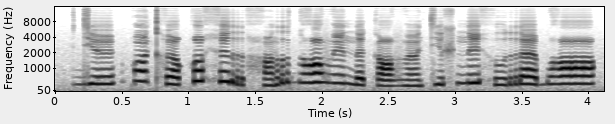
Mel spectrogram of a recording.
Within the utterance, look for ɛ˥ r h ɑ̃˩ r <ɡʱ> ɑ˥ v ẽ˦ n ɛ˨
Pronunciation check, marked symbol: correct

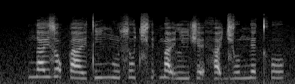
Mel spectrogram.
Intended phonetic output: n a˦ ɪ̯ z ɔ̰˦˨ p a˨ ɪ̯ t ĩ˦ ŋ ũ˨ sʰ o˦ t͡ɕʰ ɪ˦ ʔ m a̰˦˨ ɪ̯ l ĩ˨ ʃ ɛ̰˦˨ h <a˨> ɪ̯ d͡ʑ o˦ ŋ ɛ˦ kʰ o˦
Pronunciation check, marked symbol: incorrect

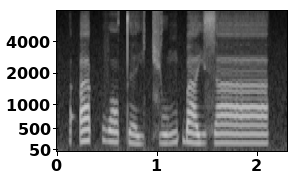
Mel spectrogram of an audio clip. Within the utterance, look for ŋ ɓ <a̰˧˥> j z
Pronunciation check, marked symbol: incorrect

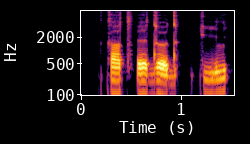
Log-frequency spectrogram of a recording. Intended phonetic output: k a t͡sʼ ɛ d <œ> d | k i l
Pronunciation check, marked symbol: correct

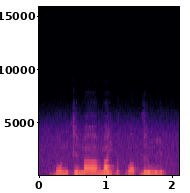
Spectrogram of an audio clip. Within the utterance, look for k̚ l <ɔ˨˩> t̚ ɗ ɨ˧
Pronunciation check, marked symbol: correct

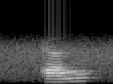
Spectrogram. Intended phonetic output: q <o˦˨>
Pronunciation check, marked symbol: incorrect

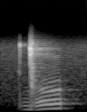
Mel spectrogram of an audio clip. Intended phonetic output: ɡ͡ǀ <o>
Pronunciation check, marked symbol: incorrect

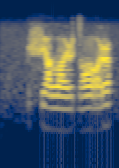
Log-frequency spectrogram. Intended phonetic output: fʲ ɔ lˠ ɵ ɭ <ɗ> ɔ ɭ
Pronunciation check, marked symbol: incorrect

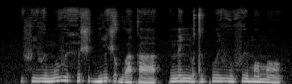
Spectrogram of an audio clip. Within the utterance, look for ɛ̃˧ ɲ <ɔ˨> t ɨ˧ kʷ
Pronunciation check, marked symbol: incorrect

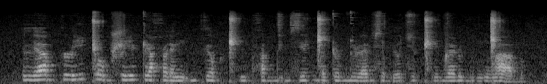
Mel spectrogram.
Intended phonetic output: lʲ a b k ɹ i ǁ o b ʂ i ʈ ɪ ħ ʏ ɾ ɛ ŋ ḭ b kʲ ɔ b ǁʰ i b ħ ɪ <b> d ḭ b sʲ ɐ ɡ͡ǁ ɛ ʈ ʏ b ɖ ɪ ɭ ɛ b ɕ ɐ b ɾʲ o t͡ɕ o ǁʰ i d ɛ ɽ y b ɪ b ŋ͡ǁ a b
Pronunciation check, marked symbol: correct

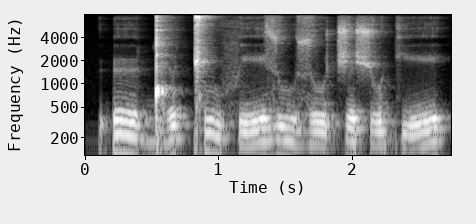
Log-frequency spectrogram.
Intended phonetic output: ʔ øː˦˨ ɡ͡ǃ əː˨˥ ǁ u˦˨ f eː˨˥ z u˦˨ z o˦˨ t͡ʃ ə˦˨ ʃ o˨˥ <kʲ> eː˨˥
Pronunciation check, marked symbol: correct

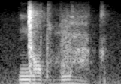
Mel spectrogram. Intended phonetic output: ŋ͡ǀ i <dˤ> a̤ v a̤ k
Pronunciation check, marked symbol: correct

